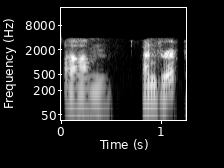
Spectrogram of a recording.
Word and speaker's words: UNDRIP: It's UNDRIP in Vancouver.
